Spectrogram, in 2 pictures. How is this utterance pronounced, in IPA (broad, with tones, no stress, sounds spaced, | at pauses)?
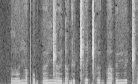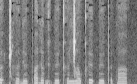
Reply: l ʊ˨˦ y̯ ŋ ɐ˧ pʼ ʊ˨ b k͡p ø˦ y̯ ŋ͡ǁ ø˧ y̯ ɗ ɐ˧ ɡ y˧ ǁʰ ɪ˦ ǁʰ ʏ˧ b k͡p ɐ˧ ʔ y˧ m y˧ ǁʰ ʏ˦ ʔ ǁʰ ʏ˨ ɗ y˨ pʼ ɐ˦ ɗ ø˨ ɡ ɪ˧ k͡p y˦ kʰ ʏ˨ ŋ͡ǁ ɐ˧ u̯ kʰ y˦˨ ʔ k͡p y˧ pʼ ʏ˨ k͡p ɐ˦˨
